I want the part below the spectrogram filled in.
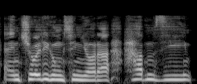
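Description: Man doing a high, hasty sea monster boy. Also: flat delivery, fairly quick, no room sound, clean studio sound, close to an everyday voice. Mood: eager. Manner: hasty, breathless eagerness. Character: young sea monster boy, eager and flustered. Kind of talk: storybook character voice.

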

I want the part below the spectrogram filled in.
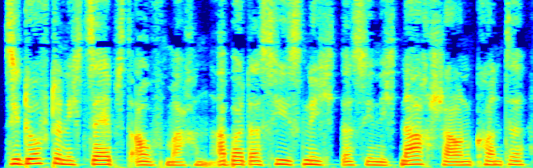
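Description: A woman narrating an audiobook in a measured, steady reading. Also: lowish voice. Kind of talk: scripted narration.

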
